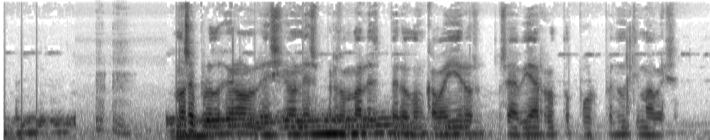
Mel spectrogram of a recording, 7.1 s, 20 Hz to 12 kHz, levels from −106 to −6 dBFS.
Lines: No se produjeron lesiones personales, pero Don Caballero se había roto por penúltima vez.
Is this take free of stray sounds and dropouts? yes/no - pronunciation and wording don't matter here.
no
